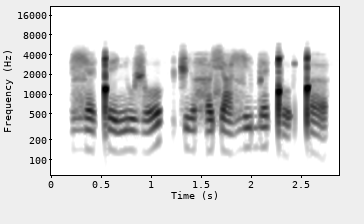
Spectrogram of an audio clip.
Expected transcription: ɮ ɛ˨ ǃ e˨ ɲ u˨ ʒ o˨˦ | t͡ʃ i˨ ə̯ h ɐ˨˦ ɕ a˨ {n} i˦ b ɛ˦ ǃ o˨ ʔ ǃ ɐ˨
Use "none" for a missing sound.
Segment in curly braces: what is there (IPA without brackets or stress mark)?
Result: ɮ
